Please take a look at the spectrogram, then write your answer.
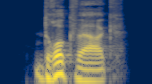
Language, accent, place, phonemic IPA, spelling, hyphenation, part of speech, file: German, Germany, Berlin, /ˈdʁʊkˌvɛʁk/, Druckwerk, Druck‧werk, noun, De-Druckwerk.ogg
- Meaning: 1. printed work 2. printing machine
